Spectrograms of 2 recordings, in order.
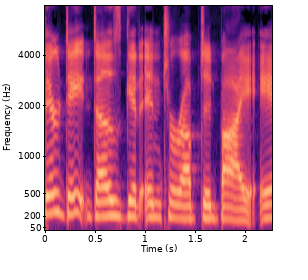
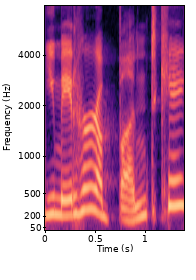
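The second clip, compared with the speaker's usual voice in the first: normal talking voice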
